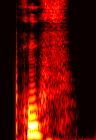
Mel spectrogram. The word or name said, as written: prof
